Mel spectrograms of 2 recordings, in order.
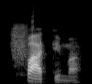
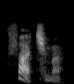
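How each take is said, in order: First: The t is a plain, light t sound. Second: The t sounds like a ch sound. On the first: This is how the name sounds in Portuguese. "esse som do T some. A gente não tem esse T enfático" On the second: This is how the name sounds in some Portuguese accents. "de um sotaque que transforma o T em Ti"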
